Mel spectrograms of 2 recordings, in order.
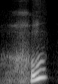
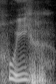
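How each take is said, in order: First: "Ruir" broken into "ru" and "ir" with a long pause between; two separate beats for "Ruir", ru... ir; syllable by syllable. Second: Said in the usual way. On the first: Shown as a demonstration. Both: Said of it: "Como é que eu separo a sílaba".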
